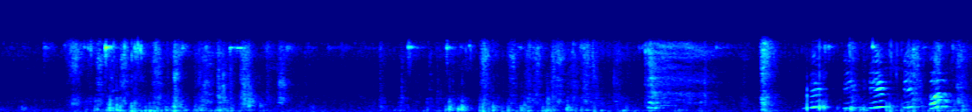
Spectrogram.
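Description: A small dog scampers across a carpeted floor.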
